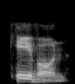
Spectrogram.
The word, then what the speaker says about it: Kayvon: Kayvon.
